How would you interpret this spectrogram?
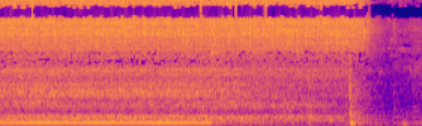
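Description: Smooth, even low hum over running water for about three seconds, then it spins down with no grinding; the disposal is working normally.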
